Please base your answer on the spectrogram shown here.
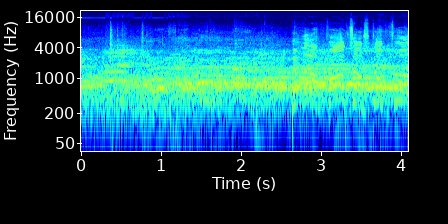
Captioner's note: crowd cheering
